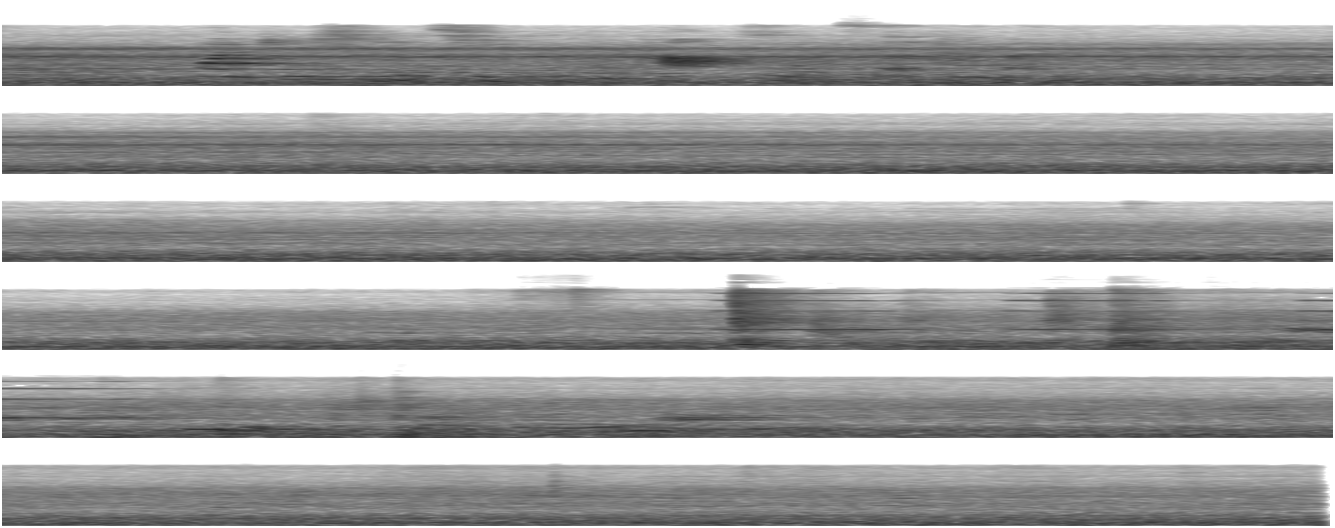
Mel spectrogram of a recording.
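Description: A subway train rumbles steadily while moving.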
